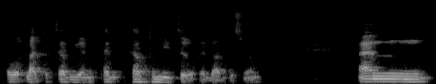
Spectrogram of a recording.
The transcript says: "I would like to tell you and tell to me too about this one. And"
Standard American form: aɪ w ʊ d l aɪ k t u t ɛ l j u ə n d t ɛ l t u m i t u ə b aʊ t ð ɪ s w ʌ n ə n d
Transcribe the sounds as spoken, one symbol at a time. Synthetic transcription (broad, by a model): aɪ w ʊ d l aɪ k t u t ɛ l j u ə n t t ɛ l t u m i t u ə b aʊ t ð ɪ s w ʌ n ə n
